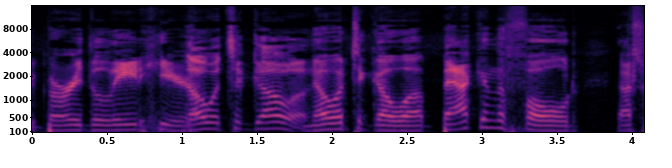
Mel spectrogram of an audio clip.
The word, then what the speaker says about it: Togiai: big fans of Noah Togiai, who we referred to as Noah Togiai because it's a tough name and there's no N in the name and there's an N in the pronunciation.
